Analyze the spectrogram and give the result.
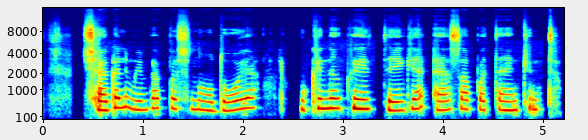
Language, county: Lithuanian, Marijampolė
